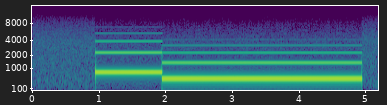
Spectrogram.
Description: Two-tone page, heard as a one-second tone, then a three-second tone, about 770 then 460 Hz.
